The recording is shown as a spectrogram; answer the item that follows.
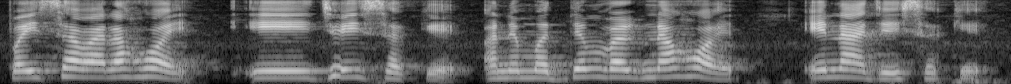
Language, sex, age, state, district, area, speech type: Gujarati, female, 18-30, Gujarat, Ahmedabad, urban, spontaneous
